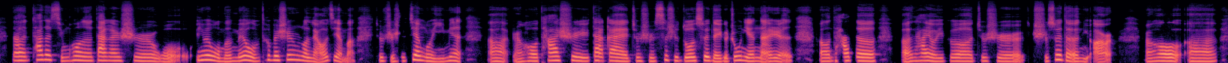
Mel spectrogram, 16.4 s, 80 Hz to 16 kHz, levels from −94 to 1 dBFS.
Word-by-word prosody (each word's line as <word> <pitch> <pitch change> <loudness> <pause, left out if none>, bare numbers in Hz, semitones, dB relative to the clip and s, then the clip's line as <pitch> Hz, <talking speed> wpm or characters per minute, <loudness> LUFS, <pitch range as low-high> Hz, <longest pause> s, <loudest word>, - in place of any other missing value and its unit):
那 225 0 +3
他 265 +4 0
的 275 -1 +2
情 210 -6 -6
况 240 +2 +2
呢， 220 -1 0
大 230 0 +3
概 220 -1 0
是 205 -2 -1
我 460 - -5
因 255 - +1
为 265 - +6
我 235 -5 +3
们 175 0 -2
没 205 +3 -1
有 230 -6 +3
特 255 +6 -5
别 245 -1 +3
深 275 +3 -1
入 260 -3 0
地 - - +3
了 180 +2 -1
解 225 -4 0
嘛， 195 - -6 0.3
就 205 - -3
只 200 - -6
是 190 +3 -7
见 250 +1 +4
过 200 -2 +1
一 170 0 -3
面， 210 -1 -1 0.3
呃， 185 -1 -2
然 165 +2 -5
后 200 0 +1
他 230 +3 +2
是 220 -3 0
一 - - -3
大 225 +1 +2
概 205 -4 +2
就 205 +2 -5
是 190 0 -4
40 220 +1 -3
多 205 0 +3
岁 220 +1 +3
的 180 -4 +2
一 - - +1
个 180 - -1
中 235 +5 +1
年 195 -3 +2
男 185 0 +1
人， 180 -2 -1 0.3
然 185 - -1
后 190 - +1
他 205 +1 -8 0.2
的， 200 -2 +4 0.3
呃， 180 +4 -1
他 215 +2 +1
有 200 -3 +2
一 185 - -2
个 190 -1 0
就 200 +1 -6
是 185 -2 -2
10 - - -7
岁 275 +8 +2
的 205 -6 +1
女 175 - -5
儿， - - 0 0.4
然 180 +3 -3
后， 200 -1 +5 0.2
呃， 185 +1 0
205 Hz, 250 characters per minute, -23 LUFS, 190-225 Hz, 0.4 s, 为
